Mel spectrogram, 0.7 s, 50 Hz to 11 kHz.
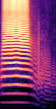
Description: SYNTH GENERAL; Megabass Remix! 2

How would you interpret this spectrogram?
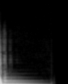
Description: bassdrums, techno; single-sounds; single-drums

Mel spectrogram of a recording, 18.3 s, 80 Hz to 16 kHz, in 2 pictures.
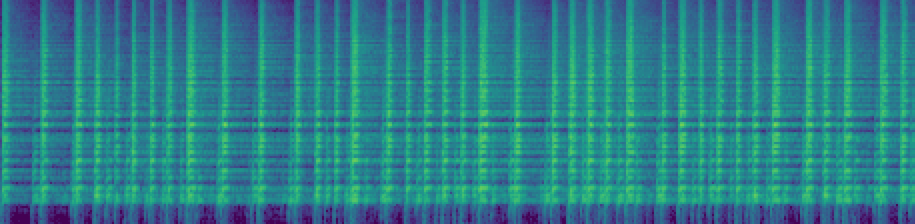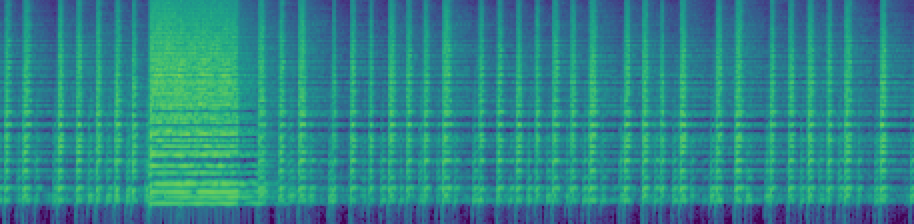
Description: synth 1 C; Big Fish Audio; Legendary; Shes Mine

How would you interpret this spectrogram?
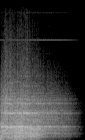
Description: FX Dance; Sound & Vision - Gigapack II

